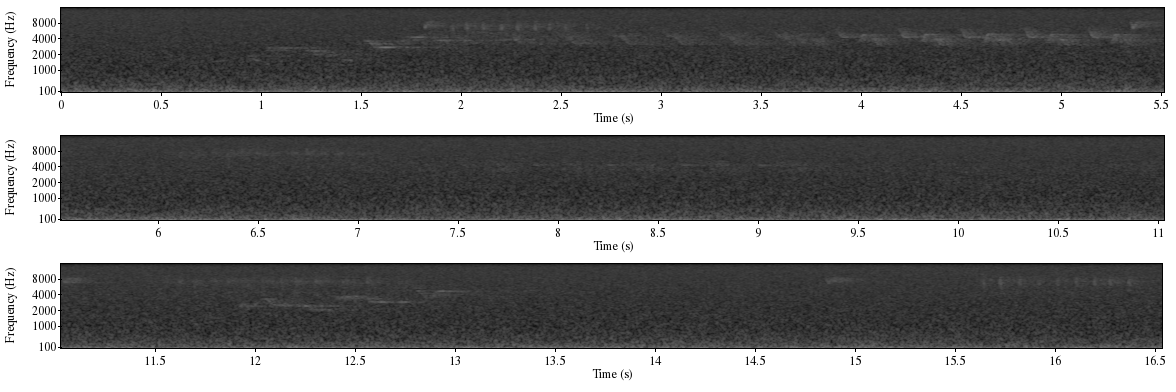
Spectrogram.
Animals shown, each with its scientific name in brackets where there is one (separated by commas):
Swainson's Thrush (Catharus ustulatus), unidentified call, Ovenbird (Seiurus aurocapilla)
